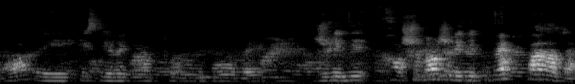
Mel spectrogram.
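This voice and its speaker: Noticeable background noise sits behind a woman's voice. Her loudness swings a lot, while her pitch varies in an ordinary way. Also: medium pitch for a woman, fairly slow pace. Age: 70s. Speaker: breast cancer survivor. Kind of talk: testimony. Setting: bedroom. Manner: halting.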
